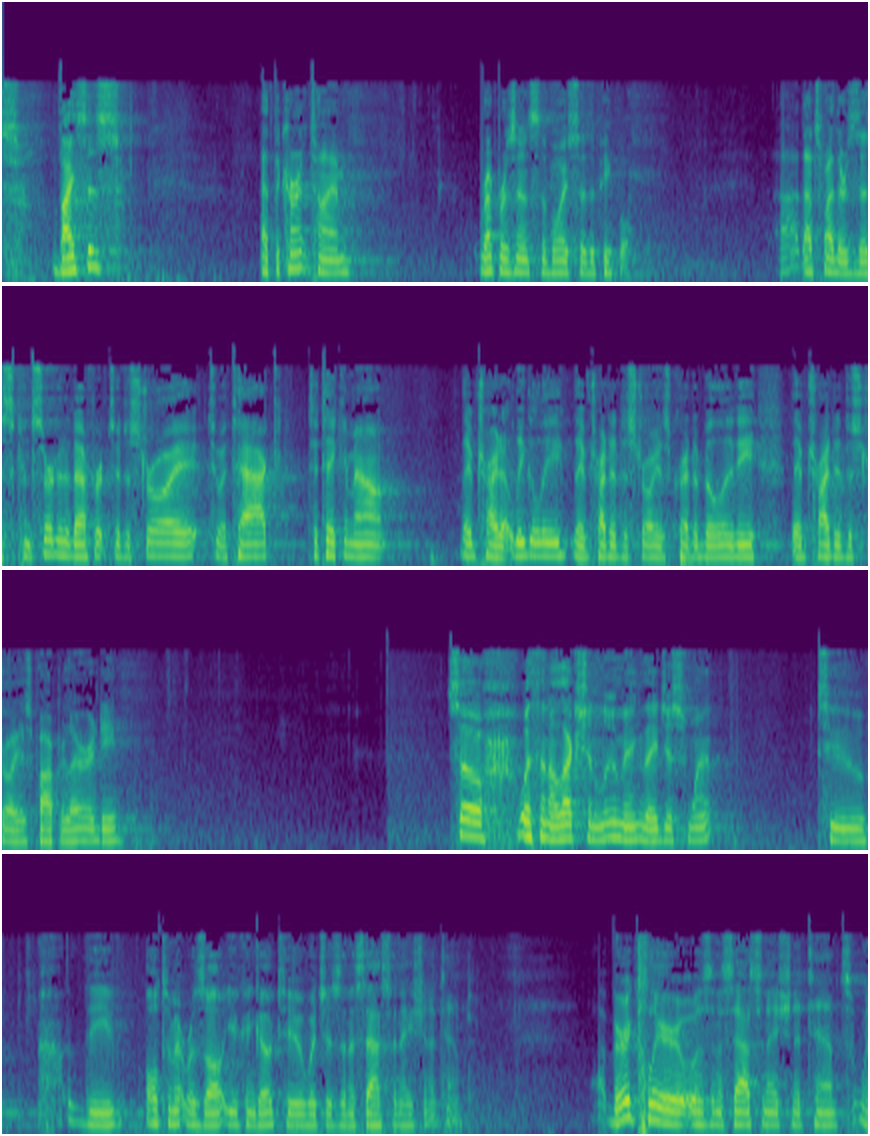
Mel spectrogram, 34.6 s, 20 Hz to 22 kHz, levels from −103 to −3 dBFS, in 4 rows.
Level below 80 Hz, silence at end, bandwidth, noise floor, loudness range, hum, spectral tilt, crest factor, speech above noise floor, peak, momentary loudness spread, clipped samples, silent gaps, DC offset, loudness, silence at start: -58 dBFS; 0 s; 8 kHz; -78 dBFS; 8 LU; none; -5 dB/octave; 26 dB; 51 dB; -4 dBFS; 15 LU; under 0.1%; none; under 0.1%; -27 LUFS; 0 s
